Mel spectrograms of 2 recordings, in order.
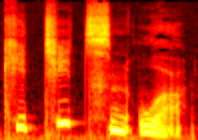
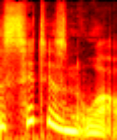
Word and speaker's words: Citizen-Uhr: Genauso wie mit der sogenannten Kitizenuhr, bei der ich erst wirklich Jahre später feststellte, dass es möglicherweise Citizen-Uhr ausgesprochen wird.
